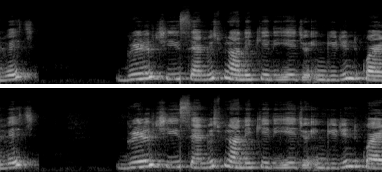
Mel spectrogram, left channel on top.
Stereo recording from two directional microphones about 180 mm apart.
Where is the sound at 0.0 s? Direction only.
60° left (ahead or behind).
